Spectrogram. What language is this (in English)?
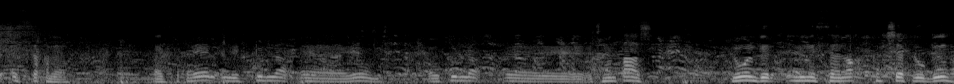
Arabic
